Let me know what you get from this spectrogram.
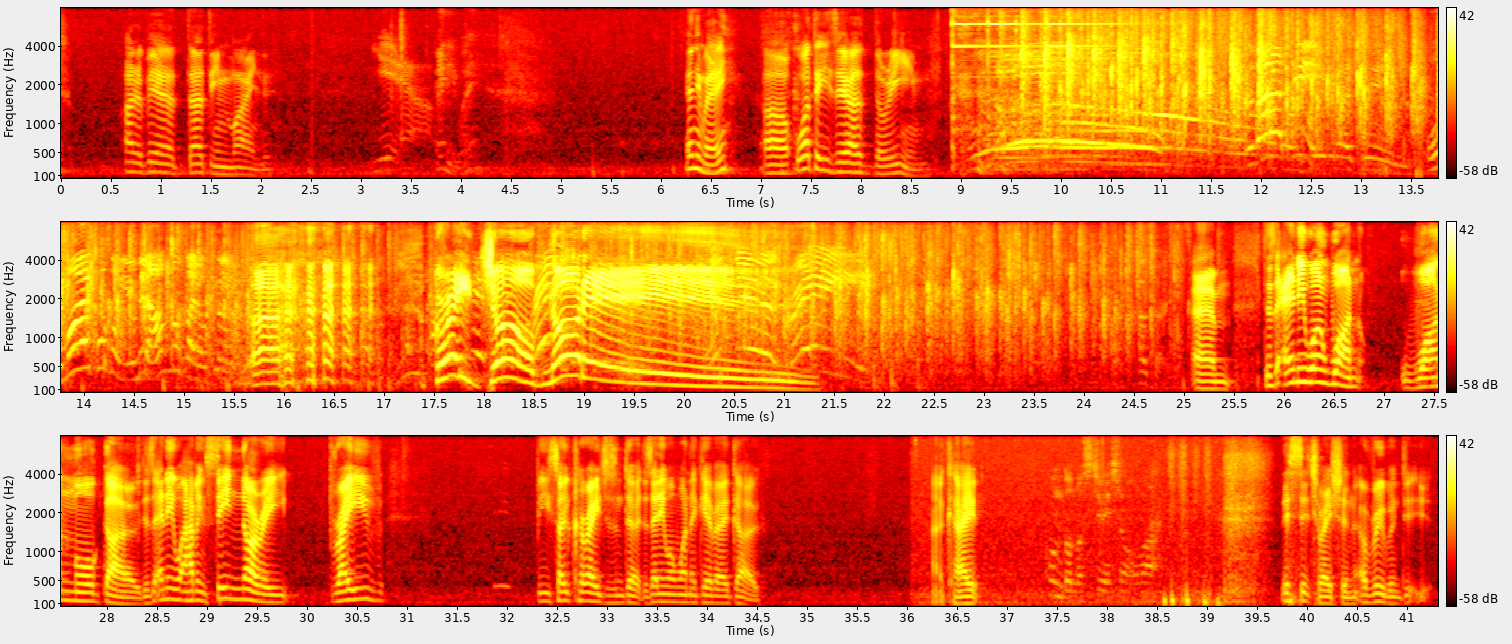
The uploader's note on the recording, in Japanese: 初めての対面公開収録。おかげさまで多くのリスナーさんにお越しいただき。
